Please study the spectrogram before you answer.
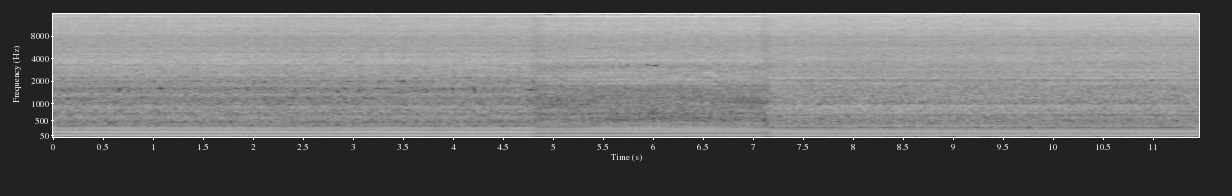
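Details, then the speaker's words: Generac generator, long stored and revived by carburetor work, holds constant speed through a slight load change on a light load (small space heater), steady even drone, no hunting or surging; light-load check shows it runs smoothly. "now I have to admit it but I didn't put that much of a load on the generator however I just needed to make sure that it still works which it seems to be"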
